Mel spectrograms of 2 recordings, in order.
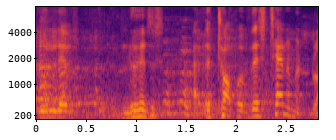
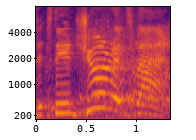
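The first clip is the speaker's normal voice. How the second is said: slow, high, louder mock yell; frustrated shouting; 11 semitones higher, 5 dB louder than usual. Insurance man repeats himself to the parrot, slow high exasperated shout. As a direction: drag it out louder through the door. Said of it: "he shouts through the letterbox".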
